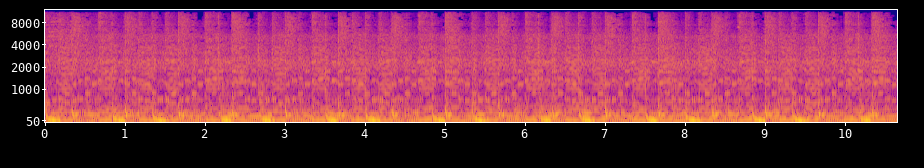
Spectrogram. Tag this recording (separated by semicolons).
drums; fast-paced; guitar; loop; loops; metal; music; Rock; song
